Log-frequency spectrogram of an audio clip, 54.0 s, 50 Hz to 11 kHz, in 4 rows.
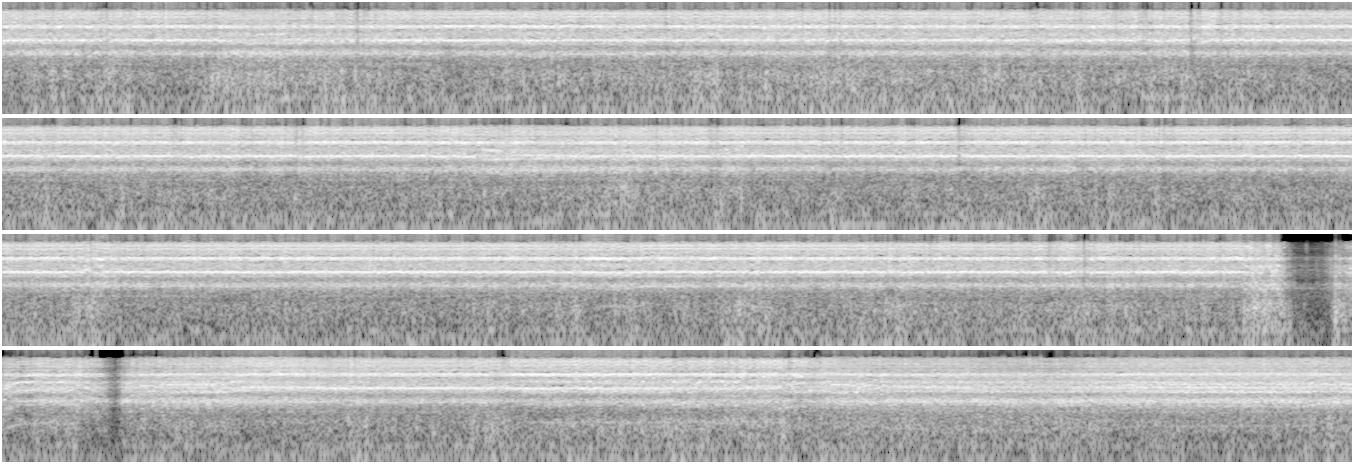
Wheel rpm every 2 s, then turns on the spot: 230, 230, 230, 230, 240, 230, 240, 230, 230, 230, 240, 230, 230, 230, 230, 230, 230, 230, 240, 210, 120, 200, 230, 210, 200, 180, 210.
none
